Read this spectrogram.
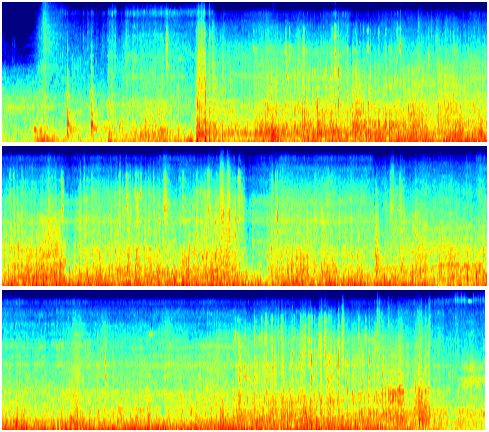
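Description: Wind rushes loudly past a rider.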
